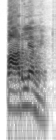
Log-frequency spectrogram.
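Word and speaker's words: parliament: है for example business पार्लियामेंट पार्लियामेंट में यह हाफ साइलेंट होता है फुल साइलेंट नहीं होता है पार्लियामेंट में यह हाफ साइलेंट होता है इसमें आधा हल्का सा ई का प्रोनंसिएशन आपका आएगा बिजनेस में हम इसको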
